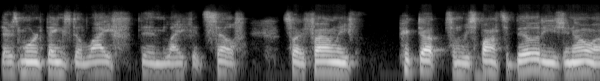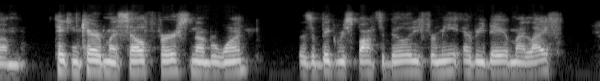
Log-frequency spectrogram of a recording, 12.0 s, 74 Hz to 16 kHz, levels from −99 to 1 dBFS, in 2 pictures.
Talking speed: 190 wpm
